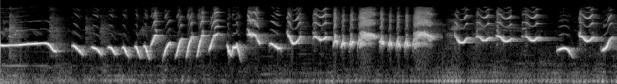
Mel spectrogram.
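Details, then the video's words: White-rumped shama (murai batu) pouring out continuous song meant to stir a silent bird: high whistles, quick descending note runs and chattering rolls in an unbroken varied stream. "murai batu macet bunyi ikut terpancing emosi langsung gacor"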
